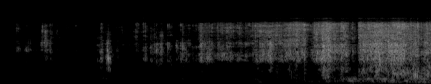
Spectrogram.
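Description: Clear plastic wrapping being pulled and peeled open by hand, crinkling. A few small clicks at first, then crinkling that grows louder from about a second and a half in.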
